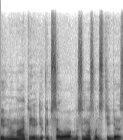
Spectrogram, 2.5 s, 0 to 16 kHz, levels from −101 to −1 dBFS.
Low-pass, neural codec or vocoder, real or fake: 14.4 kHz; codec, 44.1 kHz, 2.6 kbps, SNAC; fake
